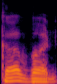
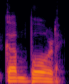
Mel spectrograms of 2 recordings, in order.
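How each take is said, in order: First: Cupboard as KUH-bud; R dropped. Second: Cupboard as cub-BORD with full O; wrong cupboard pronunciation. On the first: Teacher explaining the silent R, KUH-bud for cupboard. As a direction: say cupboard with a short, weak second syllable. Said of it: "आर है पूरा हट जाएगा". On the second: Teacher warning learners off cub-BORD for cupboard. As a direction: say cupboard as cup plus board. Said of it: "not cupboard". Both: Shown as a demonstration.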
